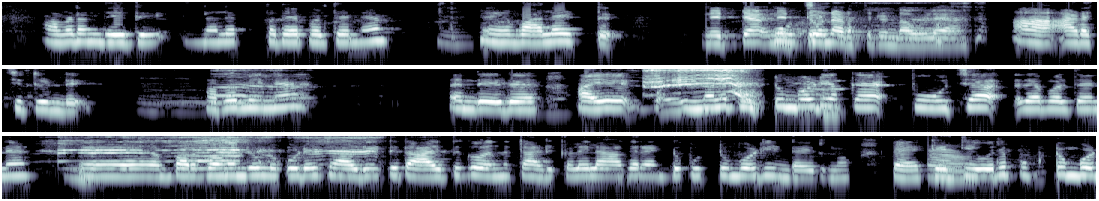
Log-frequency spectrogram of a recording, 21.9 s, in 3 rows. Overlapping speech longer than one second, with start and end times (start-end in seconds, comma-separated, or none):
none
